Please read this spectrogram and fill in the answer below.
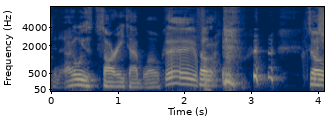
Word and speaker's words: Tableau: Tableau. I know it's gonna. Tableau. Hey, you're fine. So they shouldn't have named it that way. They should have spelled it TABLO. Done. Tableau.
